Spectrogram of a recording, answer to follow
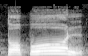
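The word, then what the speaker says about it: Tapan: টি এ পি এন তপন। এবার ইংরেজিতে এই নামটাকে তাপান উচ্চারণ করা হয়। তাই আমি একদম শুরুতে বললাম যে তপনও নাম। তাপানও নাম। তাপানটা হচ্ছে ইংরেজিতে উচ্চারণ।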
